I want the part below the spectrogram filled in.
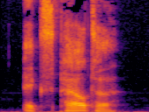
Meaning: expert
- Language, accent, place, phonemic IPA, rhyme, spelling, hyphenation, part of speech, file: German, Germany, Berlin, /ɛksˈpɛʁtə/, -ɛʁtə, Experte, Ex‧per‧te, noun, De-Experte.ogg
